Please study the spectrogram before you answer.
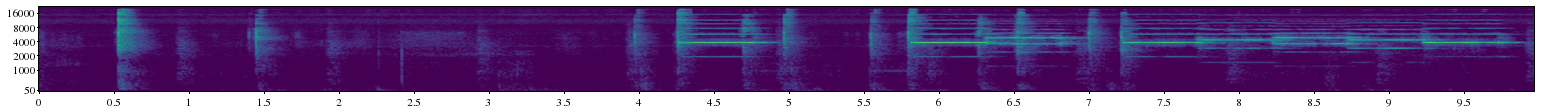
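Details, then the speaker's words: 1988 Casablanca Panama 5 Inteli-touch 50-inch ceiling fan (made April 19, 1988), running an incandescent bulb because Inteli-touch and LED bulbs don't get along: high, clean beeps in short patterned bursts with quiet gaps, a normal demo mode beep sequence. "And let's go ahead and fire it up and see if I can do demo mode."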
